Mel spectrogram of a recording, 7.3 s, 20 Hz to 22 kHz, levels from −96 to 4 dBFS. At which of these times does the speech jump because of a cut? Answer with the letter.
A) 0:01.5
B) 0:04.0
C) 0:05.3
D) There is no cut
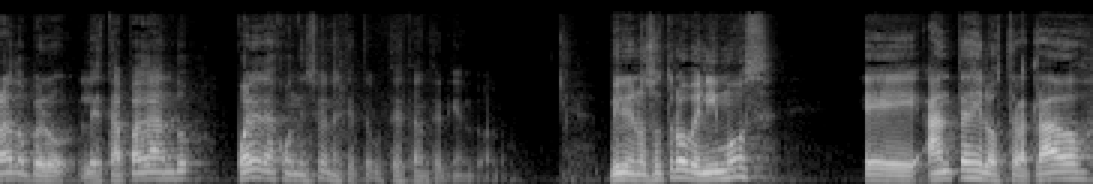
D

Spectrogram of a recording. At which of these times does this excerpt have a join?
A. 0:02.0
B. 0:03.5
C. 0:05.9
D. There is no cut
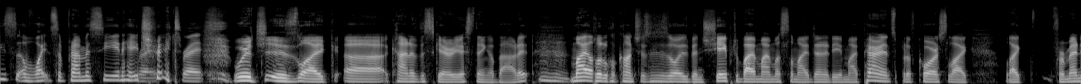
C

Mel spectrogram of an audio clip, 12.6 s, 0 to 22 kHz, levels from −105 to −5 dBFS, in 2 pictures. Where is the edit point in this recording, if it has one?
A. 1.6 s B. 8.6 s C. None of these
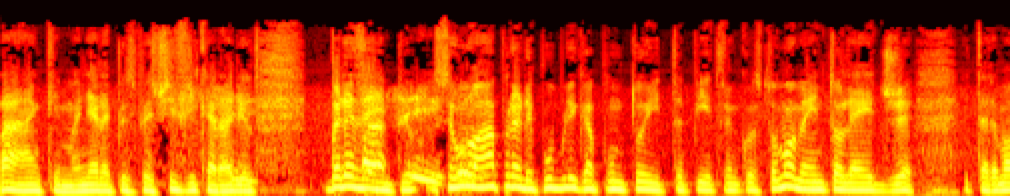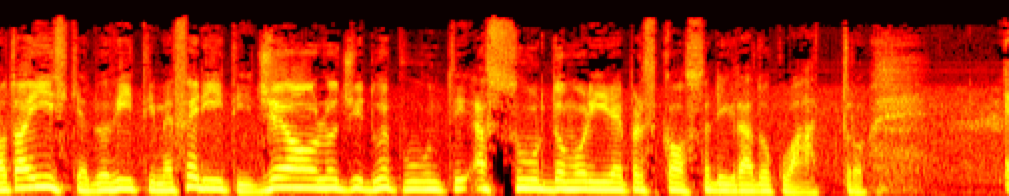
A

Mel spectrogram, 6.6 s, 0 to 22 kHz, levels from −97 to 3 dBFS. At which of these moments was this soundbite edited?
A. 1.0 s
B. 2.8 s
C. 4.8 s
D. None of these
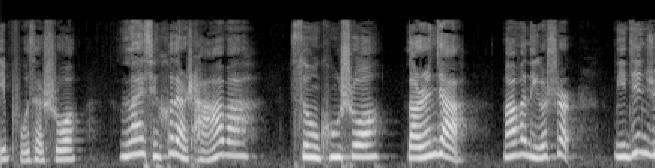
B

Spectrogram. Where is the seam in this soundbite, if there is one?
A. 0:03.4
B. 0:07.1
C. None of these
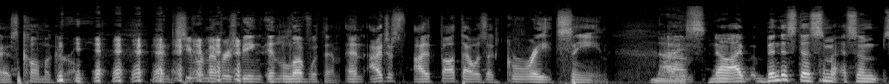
B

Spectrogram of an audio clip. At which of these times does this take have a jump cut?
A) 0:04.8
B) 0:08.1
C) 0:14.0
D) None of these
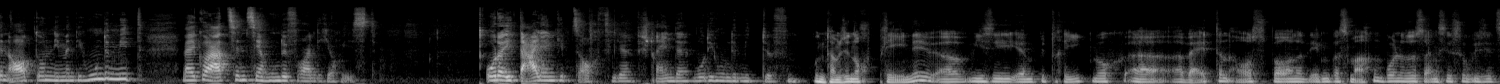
B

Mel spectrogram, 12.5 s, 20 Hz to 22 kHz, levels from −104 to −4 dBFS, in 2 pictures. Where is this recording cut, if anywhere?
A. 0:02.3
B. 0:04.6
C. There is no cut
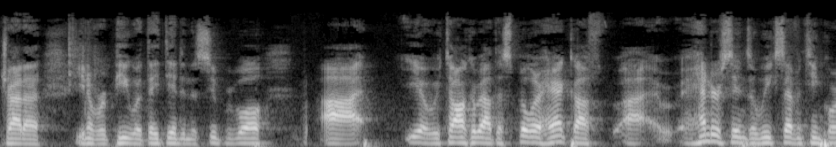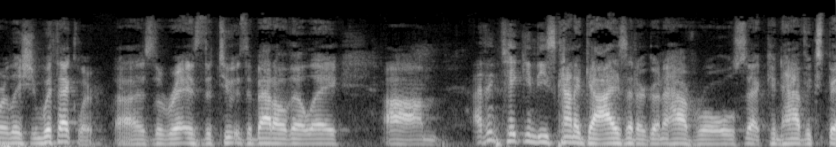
A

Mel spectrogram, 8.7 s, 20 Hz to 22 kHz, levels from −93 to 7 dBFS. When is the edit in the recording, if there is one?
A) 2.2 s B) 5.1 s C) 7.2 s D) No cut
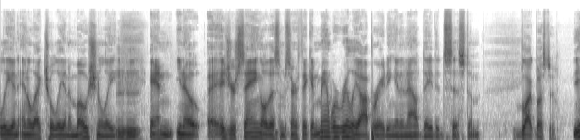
D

